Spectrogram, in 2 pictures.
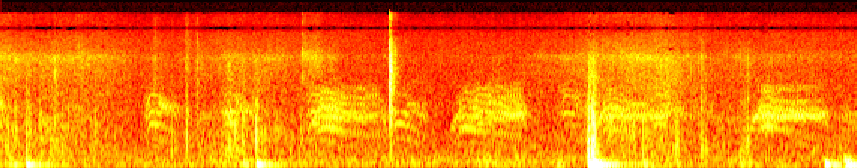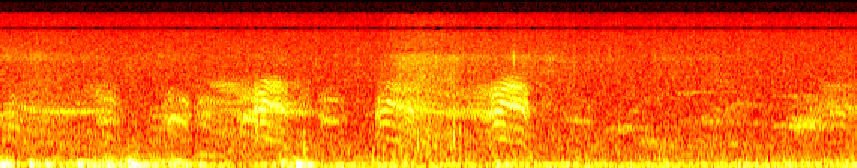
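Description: Birds calling outdoors, a series of short calls repeated in runs, with a sharp thump about four seconds in and low rumbling after it.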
